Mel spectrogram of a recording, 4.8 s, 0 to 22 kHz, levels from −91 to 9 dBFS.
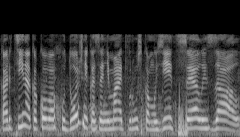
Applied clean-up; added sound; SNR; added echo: none; none; none; none.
